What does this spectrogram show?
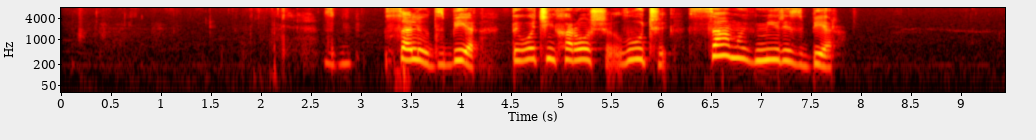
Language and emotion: Russian, positive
